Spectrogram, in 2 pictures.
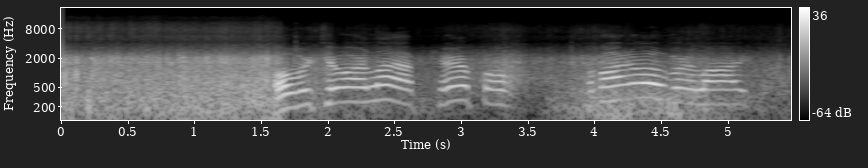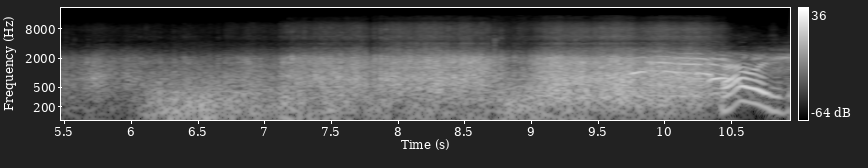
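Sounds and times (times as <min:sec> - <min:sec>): skis scraping over snow: 0:00.0 - 0:02.4, 0:05.2 - 0:10.9
wind on microphone: 0:00.0 - 0:10.9.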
